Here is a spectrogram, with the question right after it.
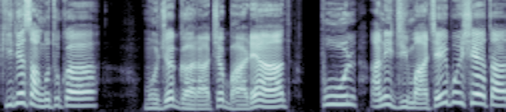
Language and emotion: Goan Konkani, surprised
